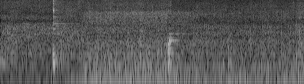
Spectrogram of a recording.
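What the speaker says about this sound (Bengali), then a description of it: "আলুটা প্রায় ভাজা ভাজা হয়ে গেছে" Potatoes fry in a pan with a continuous, even sizzle, broken by two brief sharp clicks of a utensil against the pan.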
